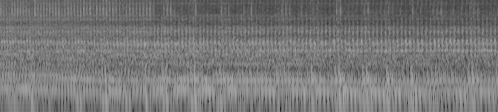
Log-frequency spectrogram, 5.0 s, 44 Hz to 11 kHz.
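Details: 2007 Sherco ST250 two-stroke at idle; harsh, rattly clatter about three and a half beats per second; owner suspects piston slap, cause unconfirmed.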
